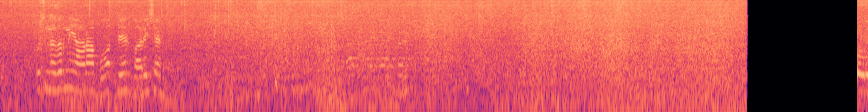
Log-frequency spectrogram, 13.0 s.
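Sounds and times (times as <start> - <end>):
heavy rain pouring: 0.0 - 11.2
wind on microphone: 1.1 - 11.2.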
